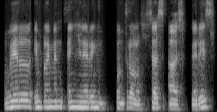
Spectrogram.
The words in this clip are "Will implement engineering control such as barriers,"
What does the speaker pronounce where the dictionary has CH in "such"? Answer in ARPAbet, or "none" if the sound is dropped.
S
